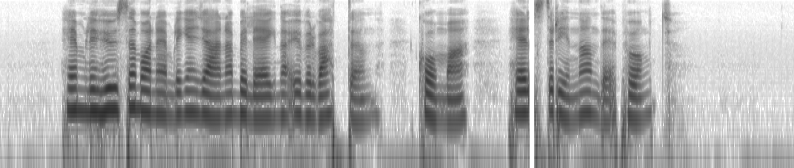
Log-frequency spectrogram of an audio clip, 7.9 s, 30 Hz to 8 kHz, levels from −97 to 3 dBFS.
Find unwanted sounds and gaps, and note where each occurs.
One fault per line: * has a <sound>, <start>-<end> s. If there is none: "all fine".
* has a dropout, 5.3-5.3 s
